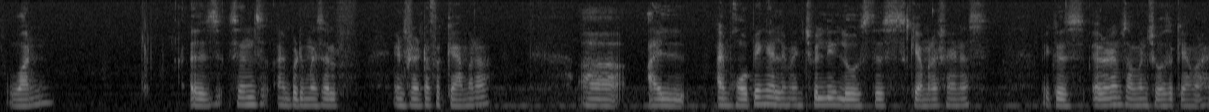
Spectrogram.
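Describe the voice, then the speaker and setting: A man's voice: medium pitch, mellow, slight background noise. A man in his twenties whose first language is Telugu, talking unscripted to a camera in a hesitant way, with many restarts and repeated words. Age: 20s. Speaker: vlogger.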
